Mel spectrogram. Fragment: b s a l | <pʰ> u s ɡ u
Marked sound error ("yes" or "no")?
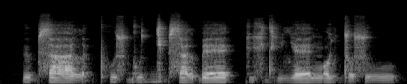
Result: no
